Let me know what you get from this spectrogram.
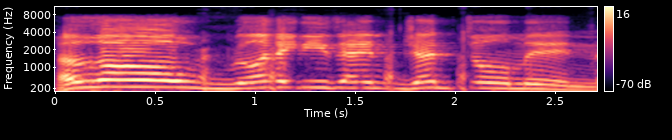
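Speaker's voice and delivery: very slow and loud, gentlemen said as gentlemin. Imitating another person's show greeting, imitating his odd "gentlemin" greeting. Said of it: "Have you noticed he, like, puts an I in gentleman?".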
